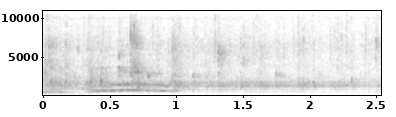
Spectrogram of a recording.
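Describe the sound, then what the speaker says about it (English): An audience at a farewell event applauds in a faint, distant, steady patter that lasts the whole moment. It swells slightly near the start. "Big round of applause one more time for Captain Gokhale."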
